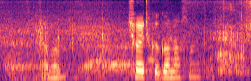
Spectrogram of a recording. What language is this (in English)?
Maithili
